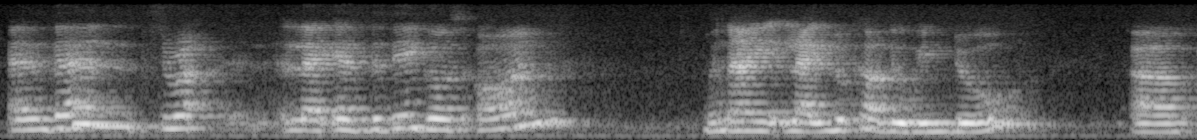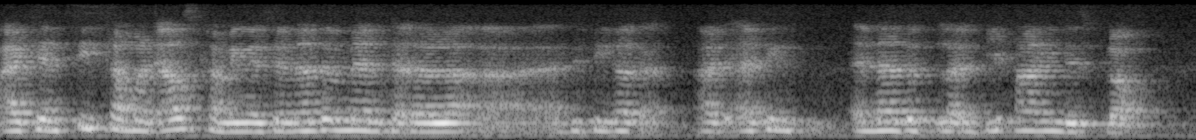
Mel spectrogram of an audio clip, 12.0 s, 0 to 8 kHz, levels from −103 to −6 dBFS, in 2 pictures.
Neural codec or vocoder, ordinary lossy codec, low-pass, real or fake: none; none; 7.2 kHz; real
